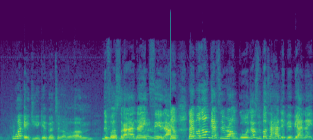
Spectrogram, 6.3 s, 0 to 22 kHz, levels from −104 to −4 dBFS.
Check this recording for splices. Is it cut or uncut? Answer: cut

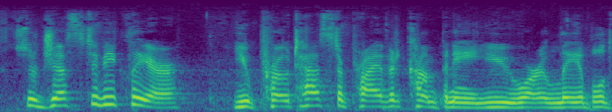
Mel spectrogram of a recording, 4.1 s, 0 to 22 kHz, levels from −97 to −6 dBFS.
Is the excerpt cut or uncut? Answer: uncut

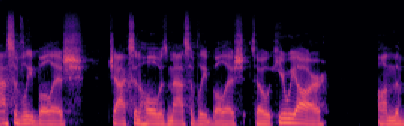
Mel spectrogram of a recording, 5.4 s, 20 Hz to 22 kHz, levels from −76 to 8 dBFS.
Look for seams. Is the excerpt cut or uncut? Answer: cut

